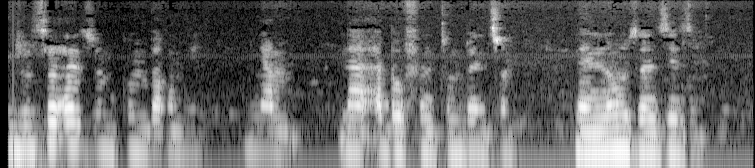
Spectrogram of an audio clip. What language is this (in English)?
Medumba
